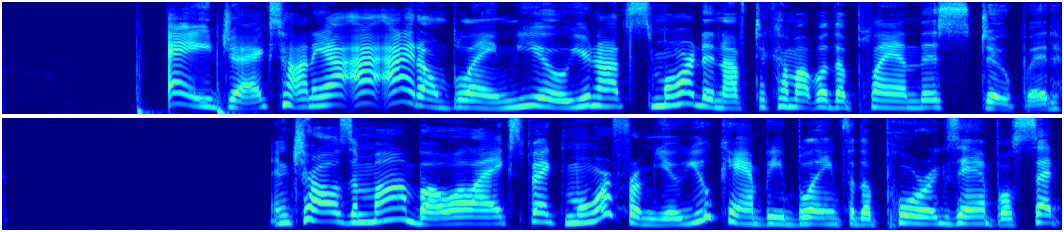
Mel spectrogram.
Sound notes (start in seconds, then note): none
